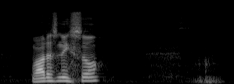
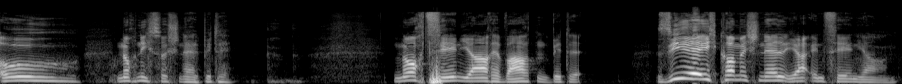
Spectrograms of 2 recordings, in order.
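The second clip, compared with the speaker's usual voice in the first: mock pleading; 9 dB louder, slower than usual. Pleading to delay Lord.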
